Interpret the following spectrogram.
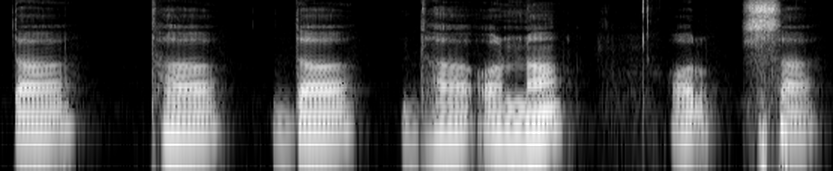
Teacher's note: त वर्ग के पांच अक्षर त थ द ध और न और स यह दंत से बोले जाते हैं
